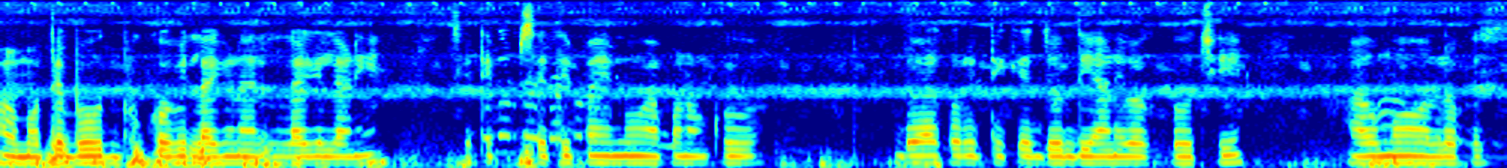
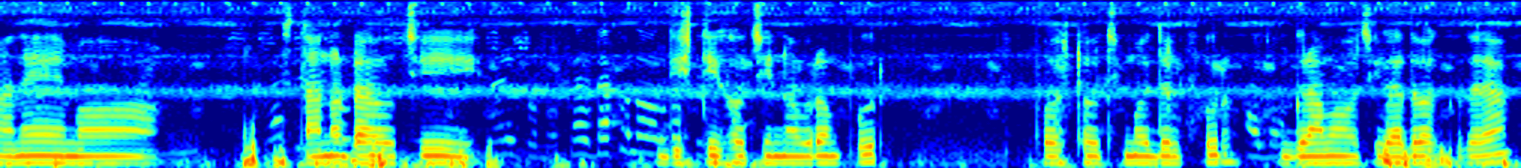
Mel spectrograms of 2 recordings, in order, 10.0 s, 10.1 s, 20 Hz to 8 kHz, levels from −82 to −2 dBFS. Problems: constant background noise, background conversations at intervals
